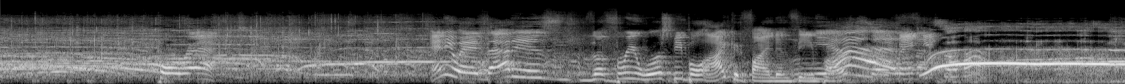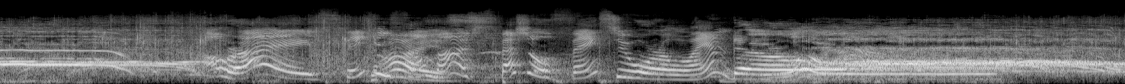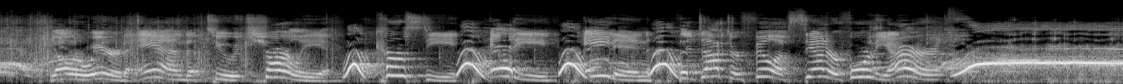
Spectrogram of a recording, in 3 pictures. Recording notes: Orlando LIVE. Broadcast from their live show in Orlando.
